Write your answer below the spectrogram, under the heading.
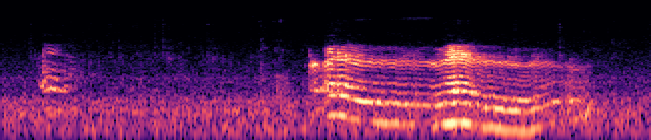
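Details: Boston Terrier, a butt scratch addict, vocalizing while its rear is scratched: a short whine, then a long wavering harmonic groan lasting about two seconds with a brief upward lift in the middle, steady background hum.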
